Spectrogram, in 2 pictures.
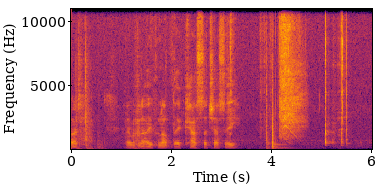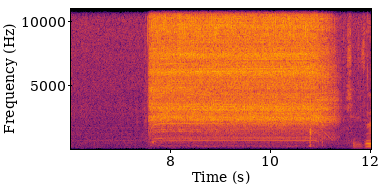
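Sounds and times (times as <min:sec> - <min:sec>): electric screwdriver running: 0:04.2 - 0:04.8, 0:07.5 - 0:11.4.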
